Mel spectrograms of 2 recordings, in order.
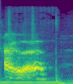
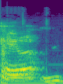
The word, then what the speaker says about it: Kayla: Do we pronounce your name Kayla or Kyla? It's Kayla?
